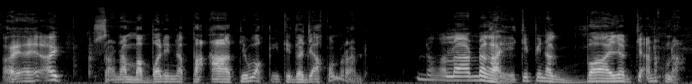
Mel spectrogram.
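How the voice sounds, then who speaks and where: A man's voice: medium pitch, very animated, moderate pace, gravelly, sharp tone, no room sound, exaggerated voice. A man playing a grumbling, envious member of a struggling farm family in a radio drama.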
